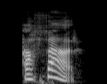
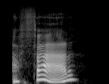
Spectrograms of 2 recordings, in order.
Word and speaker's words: affär: And finally, for words of French origin, the stress falls on the final syllable. – Affär. – Affär.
